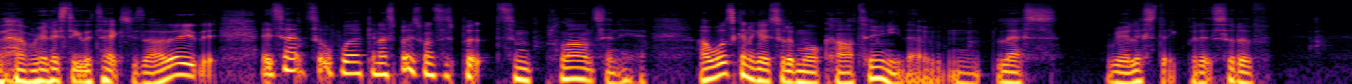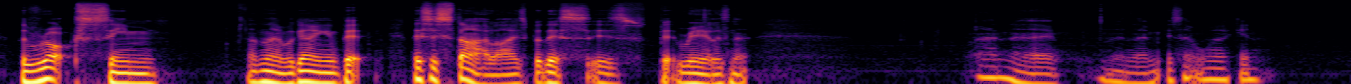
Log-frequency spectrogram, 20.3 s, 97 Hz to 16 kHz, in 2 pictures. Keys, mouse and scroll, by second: 0.0 ctrl+space, 0.6-17.7 middle drag.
